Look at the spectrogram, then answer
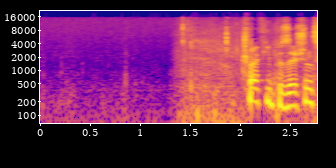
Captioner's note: pause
